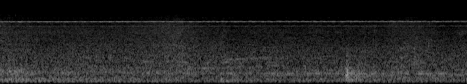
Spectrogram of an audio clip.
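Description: Steady high-pitched insect chorus, a single held tone over a hiss, with one short knock about three and a half seconds in.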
